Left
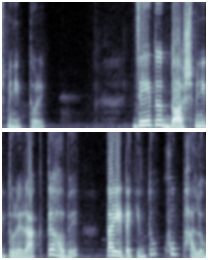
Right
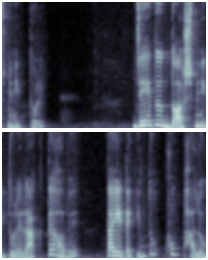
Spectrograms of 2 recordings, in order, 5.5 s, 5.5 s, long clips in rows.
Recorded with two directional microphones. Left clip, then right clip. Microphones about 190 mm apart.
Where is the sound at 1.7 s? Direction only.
40° left (ahead or behind).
